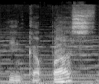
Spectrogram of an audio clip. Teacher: Incapaz termina en Z, por lo tanto la sílaba tónica es paz. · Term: palabra aguda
